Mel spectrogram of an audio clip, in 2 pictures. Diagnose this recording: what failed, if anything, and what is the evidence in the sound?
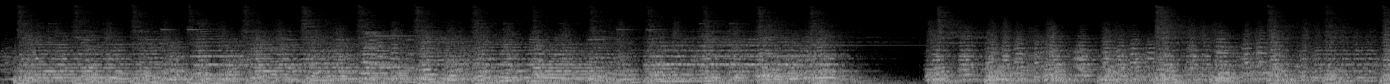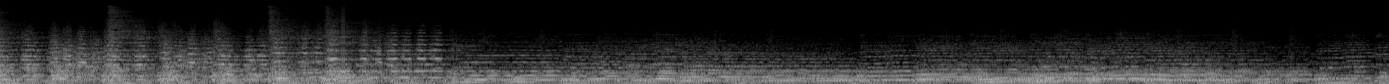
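A repeated buffer at the driver stage. At 10.30 s and 17.32 s, a 20 ms fragment replays twice with hard joins, a 40 ms stutter. Late data forced replay.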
